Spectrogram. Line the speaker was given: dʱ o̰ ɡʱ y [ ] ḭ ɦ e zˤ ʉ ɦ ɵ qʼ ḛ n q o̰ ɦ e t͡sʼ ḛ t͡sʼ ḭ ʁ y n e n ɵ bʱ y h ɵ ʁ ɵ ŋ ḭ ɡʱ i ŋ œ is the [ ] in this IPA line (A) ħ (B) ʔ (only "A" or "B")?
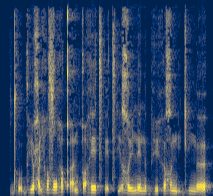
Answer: A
